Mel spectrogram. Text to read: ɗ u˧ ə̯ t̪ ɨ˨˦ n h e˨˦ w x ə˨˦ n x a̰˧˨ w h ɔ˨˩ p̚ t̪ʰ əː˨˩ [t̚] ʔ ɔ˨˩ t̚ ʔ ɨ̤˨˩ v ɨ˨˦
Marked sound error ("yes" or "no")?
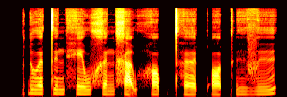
no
